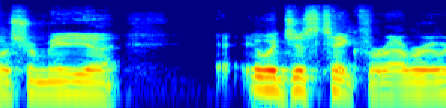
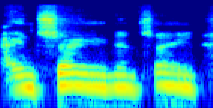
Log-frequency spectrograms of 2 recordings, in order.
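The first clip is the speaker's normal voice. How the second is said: fading echo, higher and softer; 6 semitones higher, 7 dB quieter, slower than usual. Retold or imitated. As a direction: let the word echo away. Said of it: "with echoing".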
